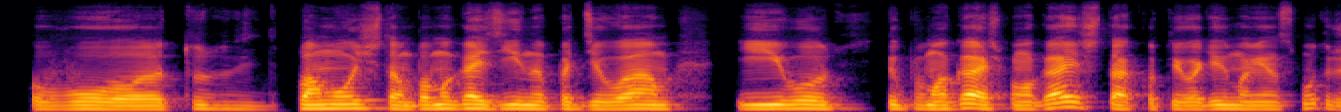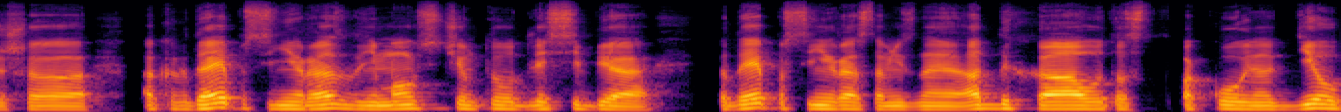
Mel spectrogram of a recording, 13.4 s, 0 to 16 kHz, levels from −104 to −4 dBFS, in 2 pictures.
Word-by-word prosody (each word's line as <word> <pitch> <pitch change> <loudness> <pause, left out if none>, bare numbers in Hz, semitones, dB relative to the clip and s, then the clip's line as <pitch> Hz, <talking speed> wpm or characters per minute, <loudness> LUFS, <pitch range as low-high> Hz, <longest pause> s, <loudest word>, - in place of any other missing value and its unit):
Вот. 110 -1 +1
Тыды 115 -4 -8
помочь 130 +1 +3
там 115 -3 0
по 120 - +1
магазинам, 125 -2 +2
по 120 - -3
делам. 120 +2 +1 0.3
И 125 +1 +3
вот 125 -1 +1 0.2
ты 125 - -1
помогаешь, 120 +1 +3
помогаешь 155 +10 +1
так 115 -7 -1
вот 110 - -11
и - - 0
в 115 - -2
один 120 +2 0
момент 115 -1 -2
смотришь: 120 -4 -9
"А, 105 -2 -1 0.2
а 120 - -6
когда 120 +3 +2
я 160 - +4
последний 120 -6 -4
раз 130 +4 +2
занимался 125 +2 -2
чем-то 120 -1 -5
вот 115 -2 -4
для 115 +1 -3
себя? 110 -4 -2 0.3
Когда 130 - 0
я 150 - +4
последний 120 -2 -3
раз 115 -1 0
там, 110 - -4
не 105 - -1
знаю, 105 0 -2
отдыхал, 115 -2 +4
это, 110 -1 -6
спокойно, 110 +1 -4
делал 125 +5 0
120 Hz, 190 wpm, -21 LUFS, 110-125 Hz, 0.3 s, я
